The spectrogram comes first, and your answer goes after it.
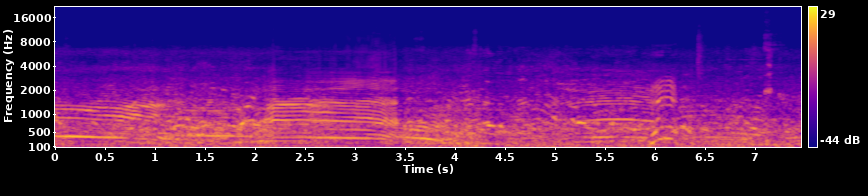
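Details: At a Bangladeshi cattle market in Chattogram on 17 March 2025, where Sahiwal bull calves are traded, a long steady moo lasting several seconds, then a shorter second low call, under continuous human chatter.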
